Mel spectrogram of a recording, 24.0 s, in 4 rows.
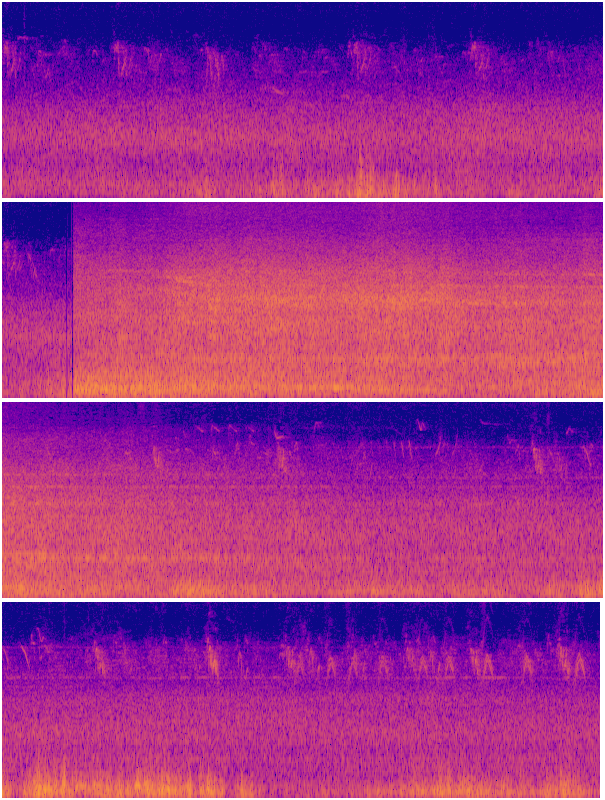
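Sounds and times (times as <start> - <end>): train rushing past: 6.6 - 20.9.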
